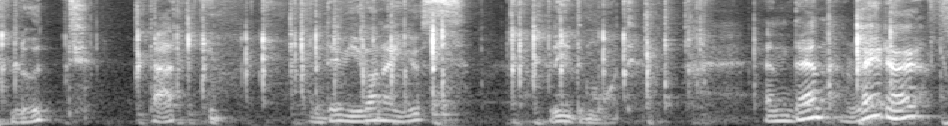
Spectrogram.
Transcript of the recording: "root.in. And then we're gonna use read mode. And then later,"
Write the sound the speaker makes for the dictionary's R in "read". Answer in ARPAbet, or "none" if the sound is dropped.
L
